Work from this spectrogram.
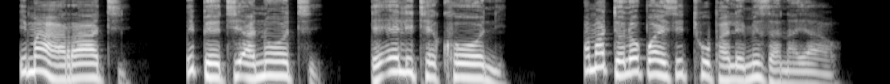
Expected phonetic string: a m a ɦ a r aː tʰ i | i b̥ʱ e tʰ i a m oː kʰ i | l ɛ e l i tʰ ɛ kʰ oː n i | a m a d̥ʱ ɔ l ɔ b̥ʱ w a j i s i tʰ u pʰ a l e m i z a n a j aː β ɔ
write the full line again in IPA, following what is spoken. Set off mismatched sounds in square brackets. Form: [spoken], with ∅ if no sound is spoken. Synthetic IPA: [i] m a ɦ a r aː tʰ i | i b̥ʱ e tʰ i a [n] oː [tʰ] i | l ɛ e l i tʰ ɛ kʰ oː n i | a m a d̥ʱ ɔ l ɔ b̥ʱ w a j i s i tʰ u pʰ a l e m i z a n a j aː [w] ɔ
